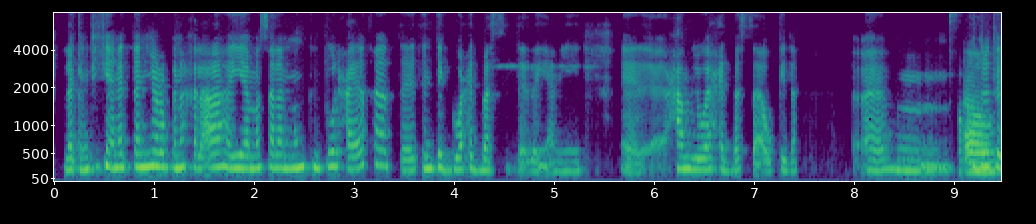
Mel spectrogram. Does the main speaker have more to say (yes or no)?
yes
